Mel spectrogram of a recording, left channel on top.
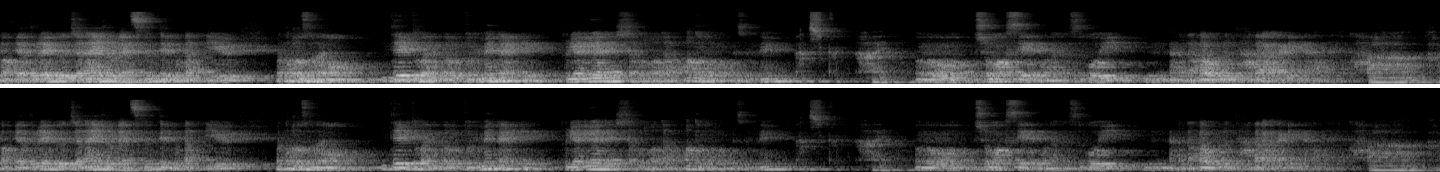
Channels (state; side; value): quieter; right; 3.7 dB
